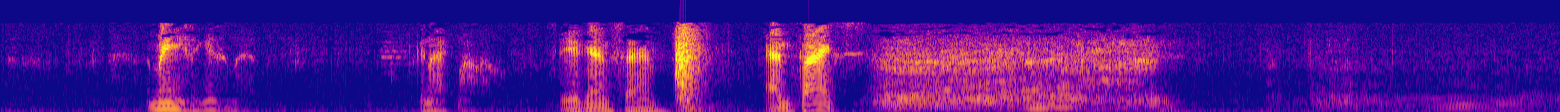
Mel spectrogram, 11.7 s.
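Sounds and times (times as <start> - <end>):
speech: 1.1 - 1.9, 3.1 - 6.9
car engine revving: 6.5 - 11.6.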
